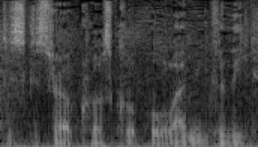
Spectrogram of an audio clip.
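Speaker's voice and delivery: low, measured sports commentary; live play-by-play. Real, not acted. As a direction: call the throw as it happens, low and contained.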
